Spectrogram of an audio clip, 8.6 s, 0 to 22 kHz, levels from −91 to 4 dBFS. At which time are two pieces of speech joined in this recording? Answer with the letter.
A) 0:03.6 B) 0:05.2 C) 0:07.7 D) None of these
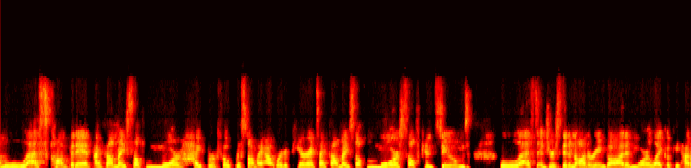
D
